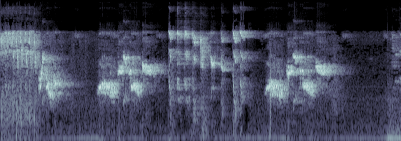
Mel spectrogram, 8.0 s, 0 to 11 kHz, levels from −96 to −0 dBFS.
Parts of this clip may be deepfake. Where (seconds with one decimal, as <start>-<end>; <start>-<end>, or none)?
3.5-4.4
